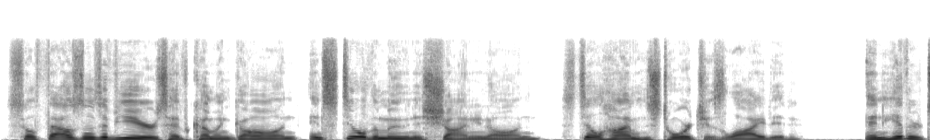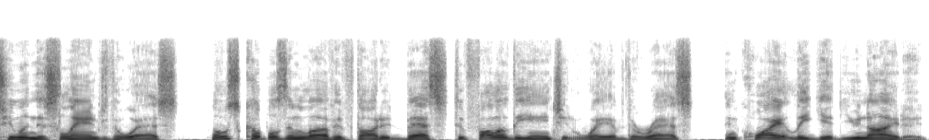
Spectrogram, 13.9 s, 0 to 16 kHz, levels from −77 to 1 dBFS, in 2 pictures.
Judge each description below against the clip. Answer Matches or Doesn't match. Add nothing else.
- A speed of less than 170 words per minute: Doesn't match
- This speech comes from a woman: Doesn't match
